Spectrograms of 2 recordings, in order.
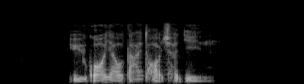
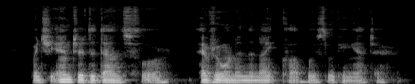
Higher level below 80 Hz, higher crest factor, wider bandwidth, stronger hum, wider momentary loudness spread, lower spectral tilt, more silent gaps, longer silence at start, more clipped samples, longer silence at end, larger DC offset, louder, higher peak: second, -66 dBFS vs -50 dBFS; first, 24 dB vs 18 dB; second, 7.4 kHz vs 16 kHz; neither; about the same, 10 LU vs 11 LU; second, -5.5 dB/octave vs -7 dB/octave; neither; first, 0.7 s vs 0.35 s; neither; first, 0.9 s vs 0.25 s; neither; second, -27 LUFS vs -21 LUFS; second, -6 dBFS vs -2 dBFS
